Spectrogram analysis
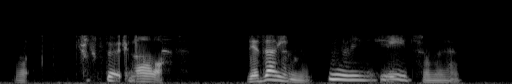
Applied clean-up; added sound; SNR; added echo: neural diffusion model UNIVERSE++.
